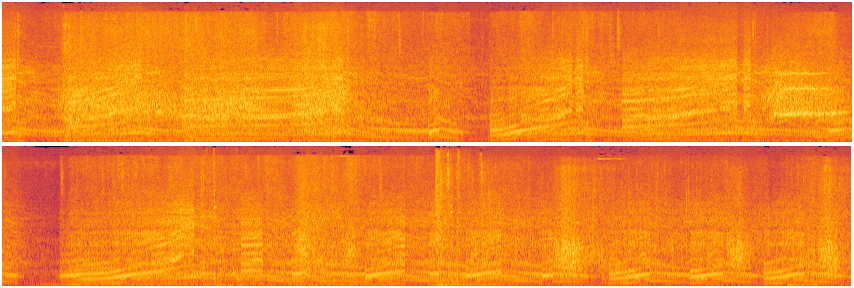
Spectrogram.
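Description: A car engine revs and hums as a sports car drives.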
